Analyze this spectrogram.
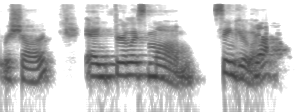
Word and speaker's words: Richard: It's like Richard, but you pronounce it Richard, and Fearless Mom, singular.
